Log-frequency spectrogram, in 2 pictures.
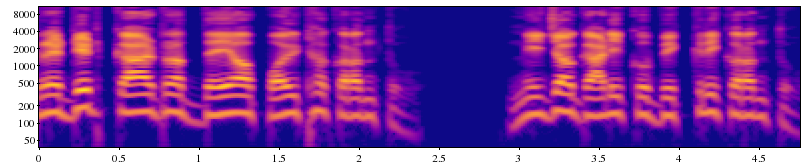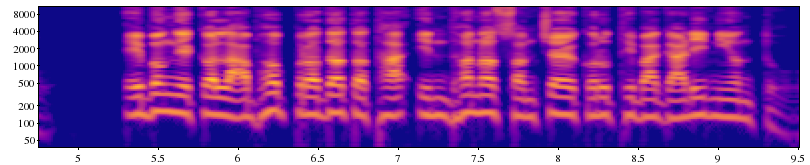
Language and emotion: Odia, neutral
